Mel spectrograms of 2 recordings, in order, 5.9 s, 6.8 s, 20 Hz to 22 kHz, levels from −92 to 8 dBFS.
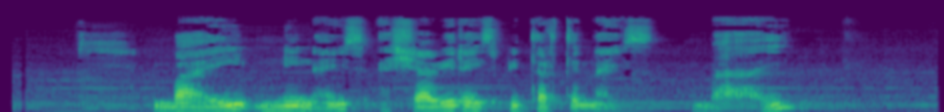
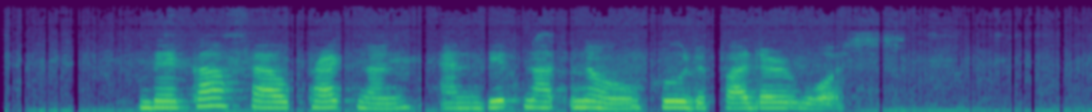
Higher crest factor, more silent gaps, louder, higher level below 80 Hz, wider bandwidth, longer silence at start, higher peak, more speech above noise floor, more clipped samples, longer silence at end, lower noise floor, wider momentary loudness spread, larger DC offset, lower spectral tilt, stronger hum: about the same, 18 dB vs 16 dB; neither; about the same, -22 LUFS vs -20 LUFS; second, -66 dBFS vs -52 dBFS; second, 11.5 kHz vs 16 kHz; first, 0.5 s vs 0.25 s; about the same, -4 dBFS vs -6 dBFS; first, 30 dB vs 25 dB; neither; first, 0.85 s vs 0.25 s; first, -51 dBFS vs -45 dBFS; first, 16 LU vs 10 LU; neither; second, -5 dB/octave vs -7 dB/octave; neither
